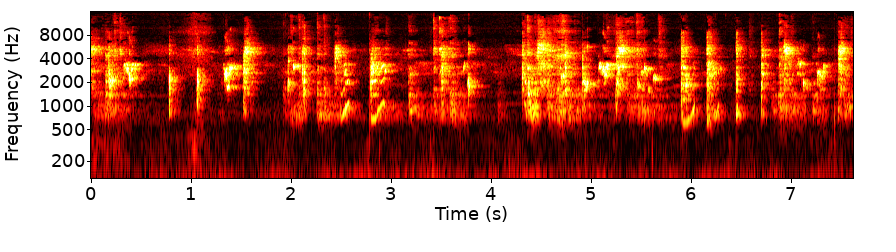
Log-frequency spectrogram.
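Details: Pet budgerigars watching YouTube chatter in rapid, high chirps and squeaky warbles with hardly a pause.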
